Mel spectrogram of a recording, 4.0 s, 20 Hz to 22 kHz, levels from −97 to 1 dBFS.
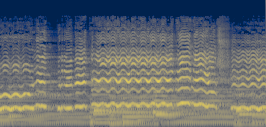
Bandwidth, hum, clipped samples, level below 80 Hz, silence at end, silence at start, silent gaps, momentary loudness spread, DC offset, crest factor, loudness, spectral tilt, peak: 13.5 kHz; none; under 0.1%; -60 dBFS; 0 s; 0 s; none; 7 LU; under 0.1%; 14 dB; -15 LUFS; -2 dB/octave; -2 dBFS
